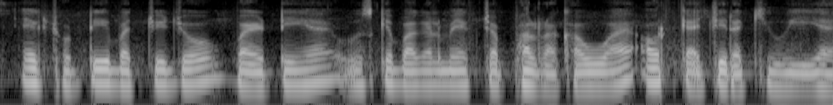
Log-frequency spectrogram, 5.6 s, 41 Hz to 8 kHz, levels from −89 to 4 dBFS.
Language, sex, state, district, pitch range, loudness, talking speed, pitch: Hindi, male, Andhra Pradesh, Anantapur, 110-125 Hz, -30 LUFS, 195 wpm, 115 Hz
